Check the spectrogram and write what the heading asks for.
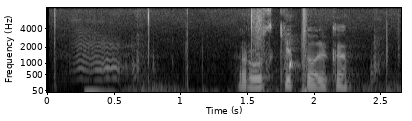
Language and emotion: Russian, neutral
